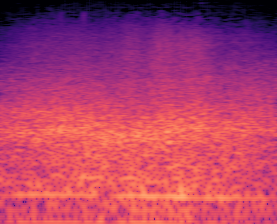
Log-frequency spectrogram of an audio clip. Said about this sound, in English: Cars and semi-trucks whiz by on the island's main thoroughfare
